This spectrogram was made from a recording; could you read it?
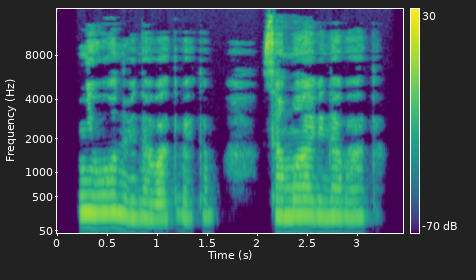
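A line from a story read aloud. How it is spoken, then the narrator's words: Soft whisper. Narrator (Russian): прошептала тихонько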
